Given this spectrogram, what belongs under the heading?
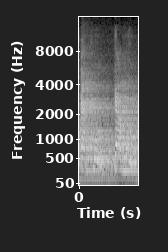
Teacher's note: সাধারণত আদ্য একারের পরে অ এবং আ থাকলে একারের উচ্চারণ বিবৃত হয়, কিন্তু ওই অ কিংবা আ এর পরে যদি ইকার কিংবা একার থাকে, তাহলে সেই স্বরধ্বনিটা কিংবা একারের মতো উচ্চারিত হবে।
